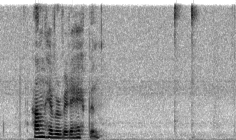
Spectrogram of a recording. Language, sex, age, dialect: Faroese, female, 15-35, Norðurstreymoy/Eysturoy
